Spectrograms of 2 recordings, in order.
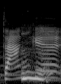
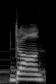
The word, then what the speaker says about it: Danke: still it's not okay oh it's not dank it's more like that okay donk okay donkey donk dunk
